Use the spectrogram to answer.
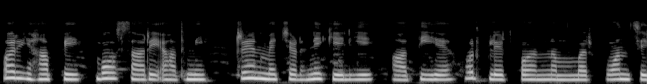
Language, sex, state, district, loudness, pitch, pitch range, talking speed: Hindi, female, Bihar, Saran, -18 LUFS, 230 Hz, 220-245 Hz, 175 wpm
